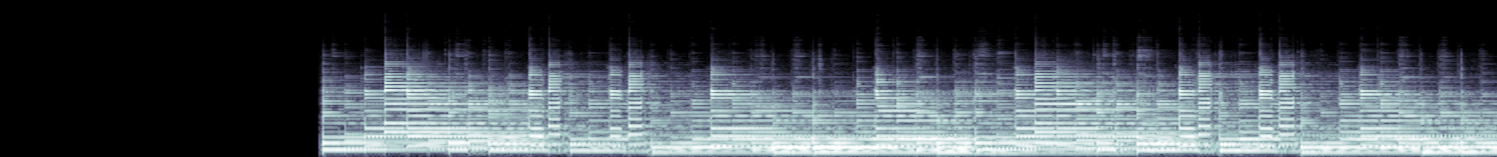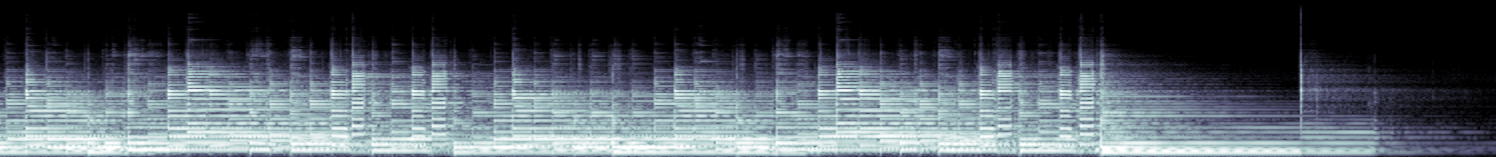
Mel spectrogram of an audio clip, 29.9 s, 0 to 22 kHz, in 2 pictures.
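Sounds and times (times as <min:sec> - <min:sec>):
clean electric guitar intro: 0:03.2 - 0:29.9.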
